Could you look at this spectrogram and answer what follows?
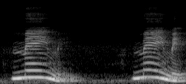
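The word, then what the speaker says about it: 妹妹: হ্যাঁ প্রথম অংশটা হচ্ছে 4 নাম্বার টোন, সো মেই মেই, এবং পরের অংশ হচ্ছে কোনো টোন নেই, সো আমরা উচ্চারণ করব একবারে খুবই মানে ধরেই ছেড়ে দেবো।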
